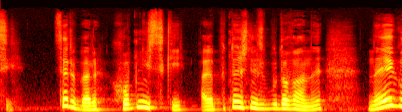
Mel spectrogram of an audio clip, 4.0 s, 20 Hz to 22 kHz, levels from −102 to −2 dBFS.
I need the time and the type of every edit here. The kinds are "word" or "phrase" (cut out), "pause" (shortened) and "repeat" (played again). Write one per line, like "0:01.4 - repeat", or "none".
none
